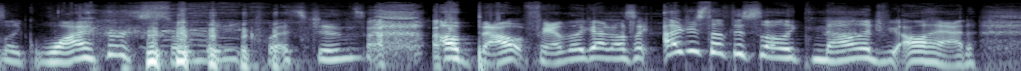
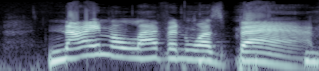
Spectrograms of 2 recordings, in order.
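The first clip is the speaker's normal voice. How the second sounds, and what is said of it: Good impression of Lois cartoon voice. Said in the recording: “A good Lois impression.”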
